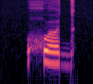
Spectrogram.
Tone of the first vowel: falling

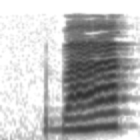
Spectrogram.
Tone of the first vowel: rising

